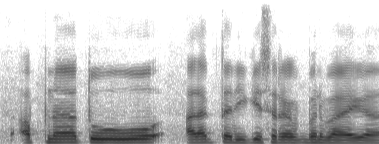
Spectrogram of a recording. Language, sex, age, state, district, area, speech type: Hindi, male, 18-30, Madhya Pradesh, Jabalpur, urban, spontaneous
